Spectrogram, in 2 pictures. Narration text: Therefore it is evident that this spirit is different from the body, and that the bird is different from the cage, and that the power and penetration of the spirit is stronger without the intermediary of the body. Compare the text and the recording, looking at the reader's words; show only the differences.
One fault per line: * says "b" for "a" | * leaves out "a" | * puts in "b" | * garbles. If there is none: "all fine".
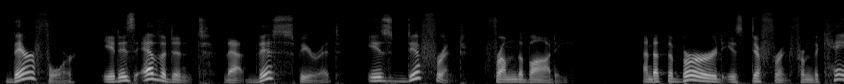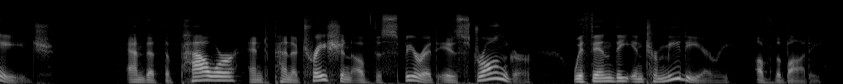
* says "within" for "without"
